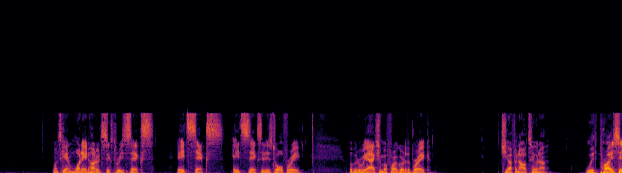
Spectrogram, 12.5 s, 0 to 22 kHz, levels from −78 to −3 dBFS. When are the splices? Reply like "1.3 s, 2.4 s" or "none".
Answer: 9.9 s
